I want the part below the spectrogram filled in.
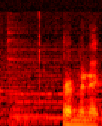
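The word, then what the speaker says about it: Fremennik: I'd say Fmanic. Fminick.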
